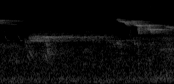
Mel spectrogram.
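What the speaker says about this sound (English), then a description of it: "Chink chink of metal on metal. What bird is that?" Thin, high metallic chinking calls of a bird repeat faintly and sparsely over a soft outdoor hiss, with no voices.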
